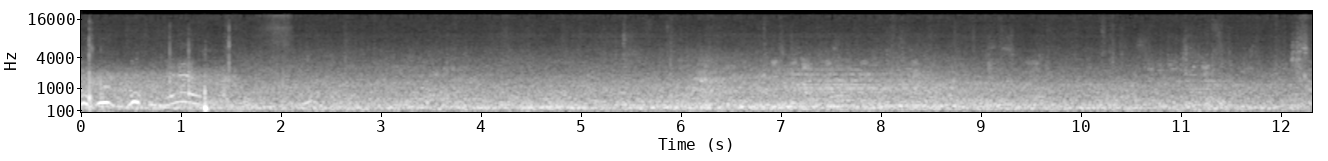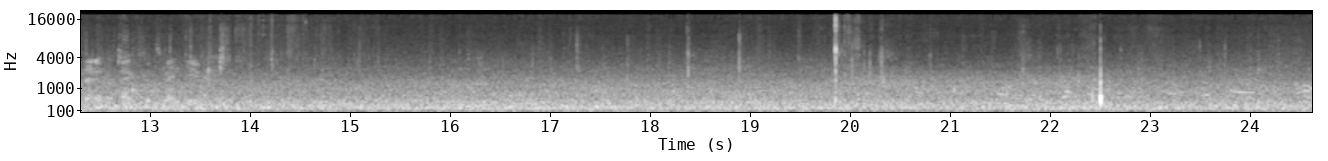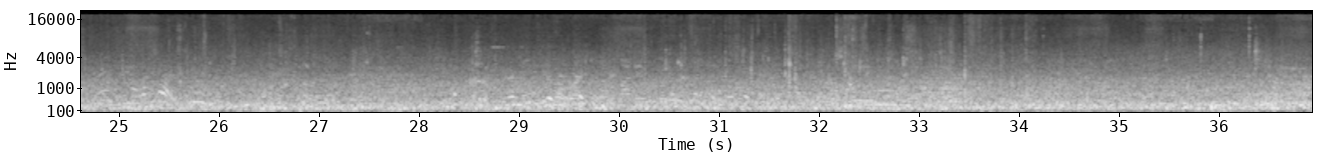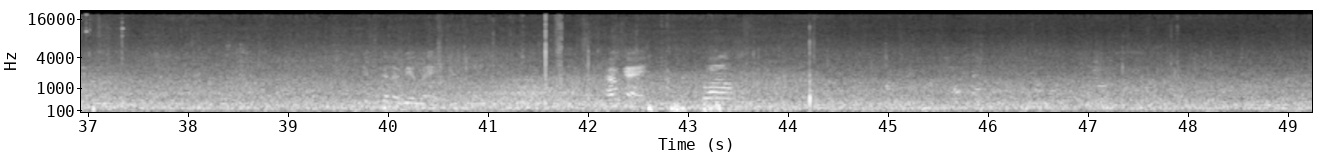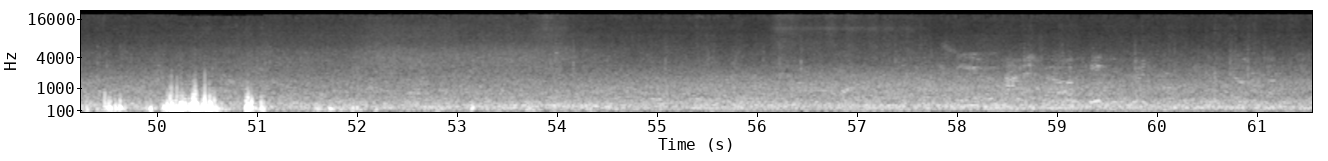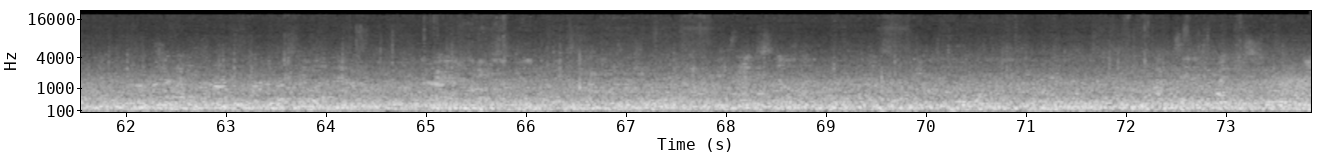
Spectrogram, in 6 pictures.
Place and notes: Chelsea, New York, NY, USA - Highline Walk
The High Line is a 1-mile (1.6 km) New York City linear park built on a 1.45-mile (2.33 km)section of the former elevated New York Central Railroad spur called the West Side Line, which runs along the lower west side of Manhattan; it has been redesigned and planted as an aerial greenway. The High Line Park currently runs from Gansevoort Street, three blocks below West 14th Street, in the Meatpacking District, up to 30th Street, through the neighborhood of Chelsea to the West Side Yard, near the Javits Convention Center.
I walked the extent of the Highline at different times of day, from South to North, recording the natural, human, and mechanical sounds that characterize this unique place.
